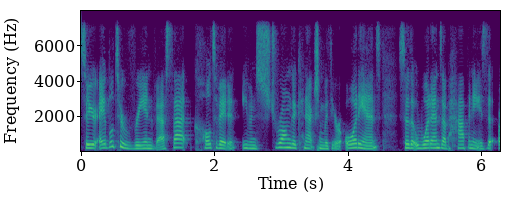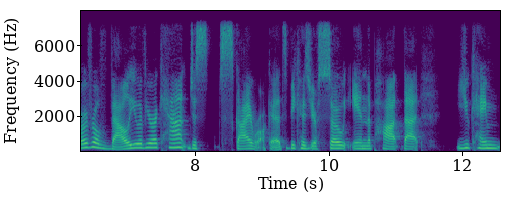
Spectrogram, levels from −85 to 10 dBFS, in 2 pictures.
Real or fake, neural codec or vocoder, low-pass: fake; codec, 16 kHz in and 24 kHz out, 1 kbps, XY-Tokenizer; 7.2 kHz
